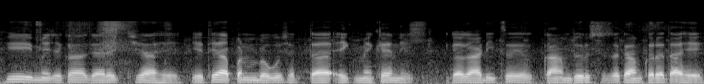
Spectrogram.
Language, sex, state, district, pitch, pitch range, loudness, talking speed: Marathi, male, Maharashtra, Aurangabad, 95 Hz, 90-100 Hz, -14 LUFS, 160 wpm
